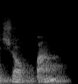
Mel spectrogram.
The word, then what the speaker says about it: Chopin: Cat Chopin, ini bacanya Chopin.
